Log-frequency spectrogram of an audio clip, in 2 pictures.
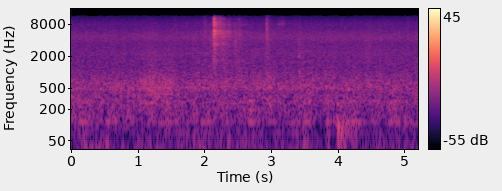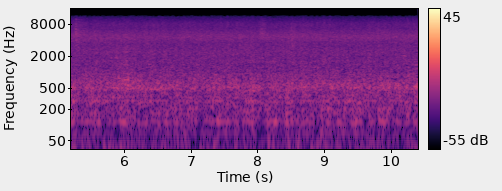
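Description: Steady hum and hiss of electric fans running in a large hall, with a few faint clicks about two to three seconds in and a short low thump about four seconds in.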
